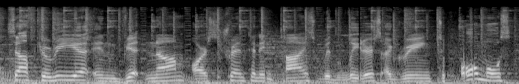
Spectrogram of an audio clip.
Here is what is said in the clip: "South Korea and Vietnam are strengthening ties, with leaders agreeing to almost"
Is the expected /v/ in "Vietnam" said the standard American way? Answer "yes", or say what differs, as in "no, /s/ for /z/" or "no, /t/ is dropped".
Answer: yes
